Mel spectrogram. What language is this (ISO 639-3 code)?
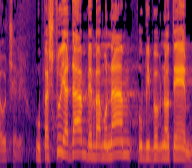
heb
